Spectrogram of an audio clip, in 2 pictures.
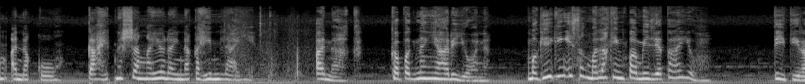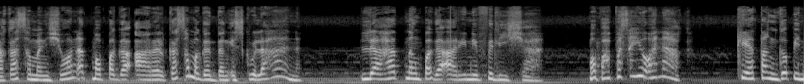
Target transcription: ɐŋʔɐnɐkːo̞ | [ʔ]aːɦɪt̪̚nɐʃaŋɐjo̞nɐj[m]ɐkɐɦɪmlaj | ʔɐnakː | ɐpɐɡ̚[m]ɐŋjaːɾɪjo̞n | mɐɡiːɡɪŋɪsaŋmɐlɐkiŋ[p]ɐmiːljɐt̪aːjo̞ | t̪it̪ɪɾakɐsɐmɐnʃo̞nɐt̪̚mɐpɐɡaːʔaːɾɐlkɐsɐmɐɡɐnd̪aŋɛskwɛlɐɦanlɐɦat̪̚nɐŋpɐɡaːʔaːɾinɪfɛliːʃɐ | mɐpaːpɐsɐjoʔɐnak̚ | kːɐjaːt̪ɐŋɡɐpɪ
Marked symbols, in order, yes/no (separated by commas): no, no, no, yes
